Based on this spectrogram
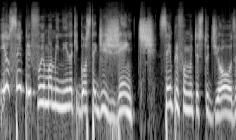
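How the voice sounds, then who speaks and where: Speaking at a moderate pace with a Minas Gerais accent, a woman has a fairly high pitch, captured in a dry, close sound with no echo. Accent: Minas Gerais (mineiro) accent, kept. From Brazil, Minas Gerais (Belo Horizonte). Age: 40s. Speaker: pharmacist and instructor. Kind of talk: online masterclass lecture.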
